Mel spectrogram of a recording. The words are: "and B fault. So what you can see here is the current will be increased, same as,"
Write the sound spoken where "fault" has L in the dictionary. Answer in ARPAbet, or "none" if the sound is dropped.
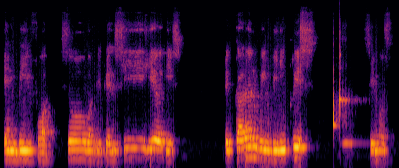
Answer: none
